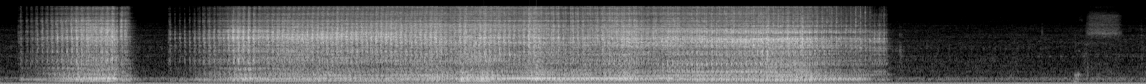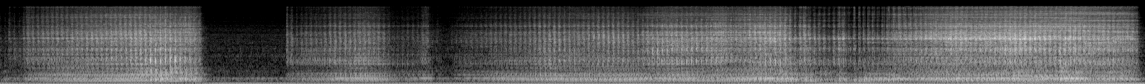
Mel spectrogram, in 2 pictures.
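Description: Wood lathe turning a tough birdseye Huon pine bowl blank, a steady whirring drone with a scraping tool on the wood, loud and close, cutting out briefly twice before resuming.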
